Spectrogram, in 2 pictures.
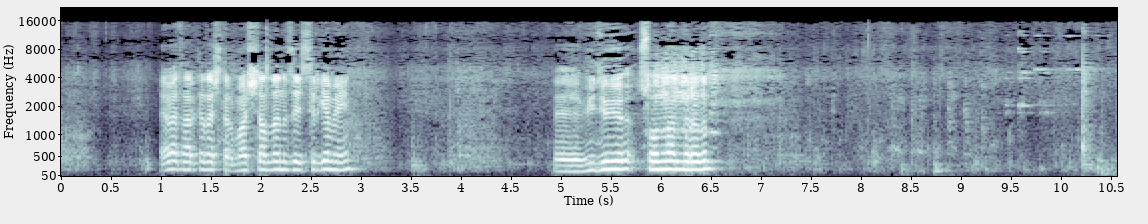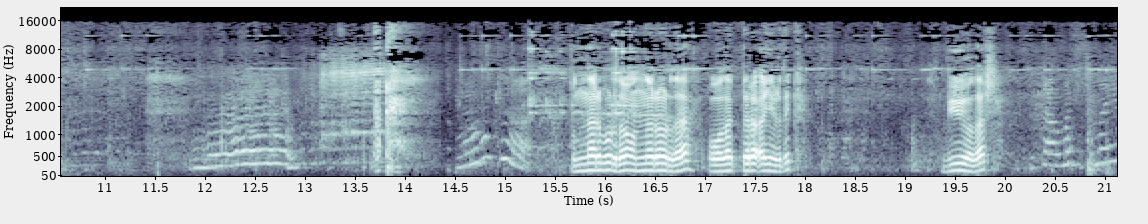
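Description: Goats and sheep bleat loudly close by.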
